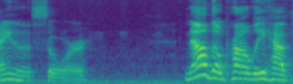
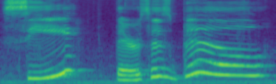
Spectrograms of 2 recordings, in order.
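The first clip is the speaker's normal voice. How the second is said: higher, slow pointing out; eager duck voice; 8 semitones higher, much slower than usual. Acted. Duck believer proves the bill, eager and slow. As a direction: show it off proudly.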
